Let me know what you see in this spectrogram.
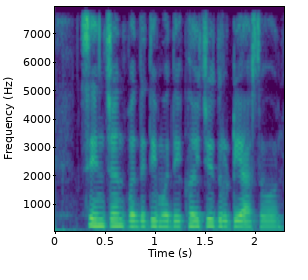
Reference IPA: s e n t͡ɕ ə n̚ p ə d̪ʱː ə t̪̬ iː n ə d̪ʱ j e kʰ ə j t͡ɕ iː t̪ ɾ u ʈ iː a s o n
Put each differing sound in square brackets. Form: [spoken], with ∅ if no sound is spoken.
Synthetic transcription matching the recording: s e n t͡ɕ ə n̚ p ə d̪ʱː ə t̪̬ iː [m] ə d̪ʱ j e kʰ ə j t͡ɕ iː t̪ ɾ u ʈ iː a s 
